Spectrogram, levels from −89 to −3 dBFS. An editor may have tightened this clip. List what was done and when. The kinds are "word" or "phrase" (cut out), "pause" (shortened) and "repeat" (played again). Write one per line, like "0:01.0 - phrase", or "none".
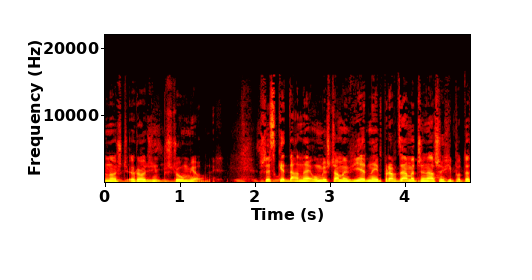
0:03.7 - phrase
